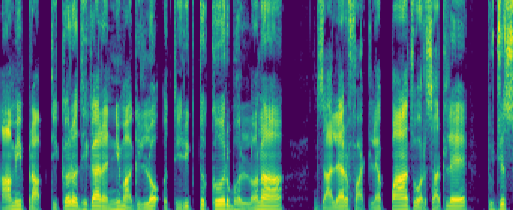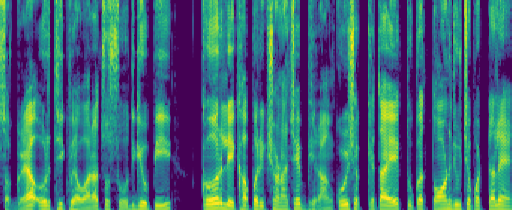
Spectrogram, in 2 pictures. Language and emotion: Goan Konkani, fearful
